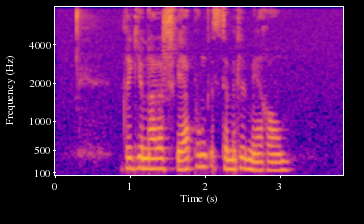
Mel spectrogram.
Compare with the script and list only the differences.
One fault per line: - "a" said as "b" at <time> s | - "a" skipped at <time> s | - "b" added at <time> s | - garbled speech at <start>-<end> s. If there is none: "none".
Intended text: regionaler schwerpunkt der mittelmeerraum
- "ist" added at 2.1 s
